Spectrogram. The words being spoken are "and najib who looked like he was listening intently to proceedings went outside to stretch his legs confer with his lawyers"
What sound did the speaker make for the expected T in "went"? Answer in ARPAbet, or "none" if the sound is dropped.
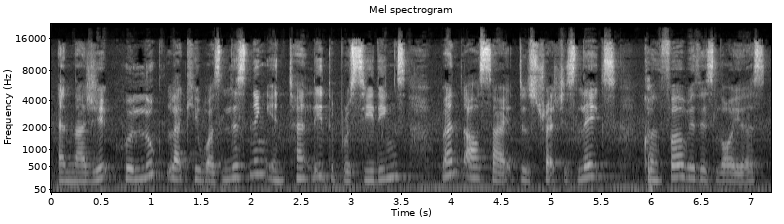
T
